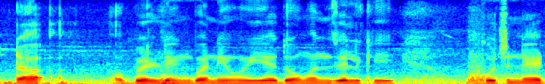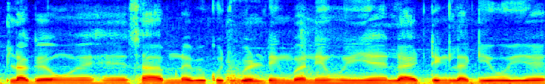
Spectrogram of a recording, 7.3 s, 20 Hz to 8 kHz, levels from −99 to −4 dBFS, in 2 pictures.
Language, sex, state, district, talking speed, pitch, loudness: Hindi, male, Bihar, East Champaran, 200 wpm, 125 Hz, -15 LUFS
